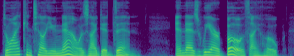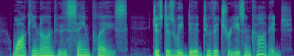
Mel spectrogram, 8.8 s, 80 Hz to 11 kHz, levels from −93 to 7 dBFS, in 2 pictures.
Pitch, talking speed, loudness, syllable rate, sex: 125 Hz, 220 wpm, -20 LUFS, 5.0 syllables/s, male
